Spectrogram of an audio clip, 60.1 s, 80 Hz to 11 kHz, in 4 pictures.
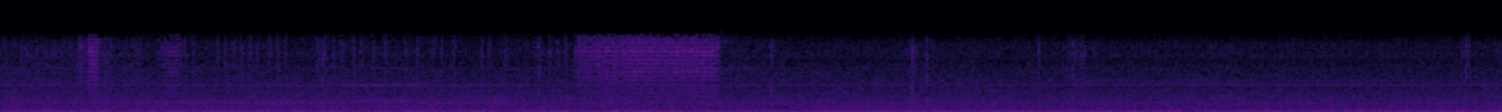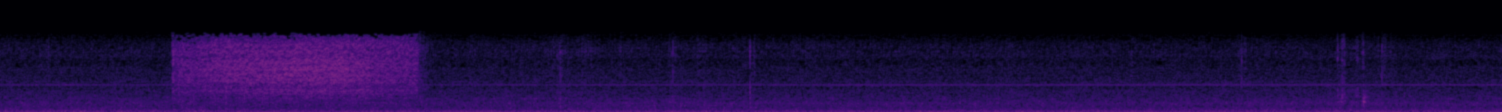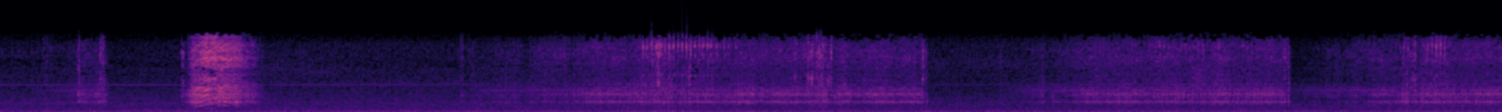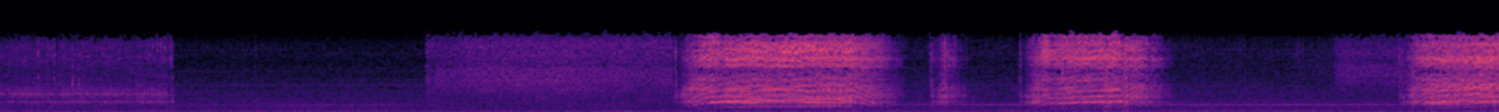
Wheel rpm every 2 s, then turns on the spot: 0, 0, 0, 0, 0, 0, 0, 0, 0, 0, 0, 0, 0, 0, 0, 10, 10, 10, 20, 10, 10, 10, 20, 10, 0, 10, 120, 30, 30, 40.
36-48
